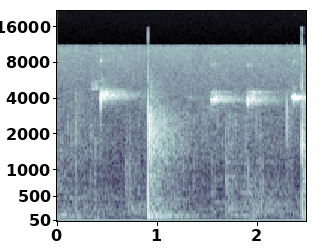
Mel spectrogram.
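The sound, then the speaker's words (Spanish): A basketball bounces with a couple of sharp, distinct thuds, separated by a quiet stretch of about a second and a half. “Boto y boto mi pelota, la tiro y la encesto. Estoy jugando al”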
